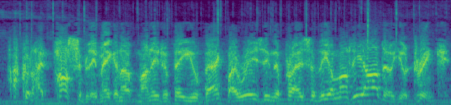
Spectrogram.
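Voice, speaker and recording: Excitable, indignant debtor, sharp voice. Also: male voice, mid-range voice, fast talker, dull audio, a little hiss or hum. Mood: indignant, exasperated. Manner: indignant, emphatic. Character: proud, hard-pressed, excitable male wine grower in debt. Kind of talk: 1970s radio drama acting.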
